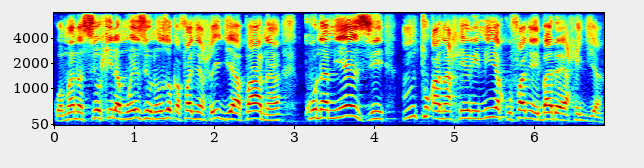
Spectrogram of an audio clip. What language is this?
Swahili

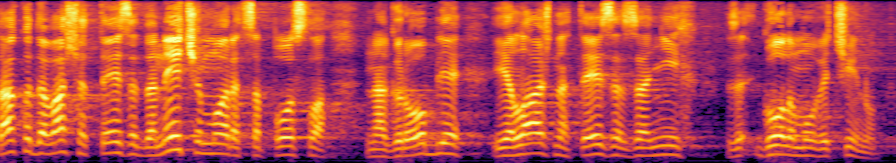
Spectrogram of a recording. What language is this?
Croatian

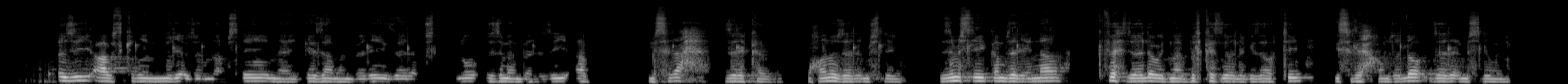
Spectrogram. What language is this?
Tigrinya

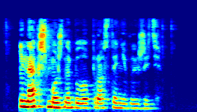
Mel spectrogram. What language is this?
Belarusian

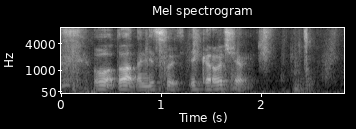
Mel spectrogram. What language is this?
Russian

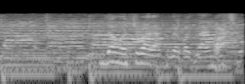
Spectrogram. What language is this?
Japanese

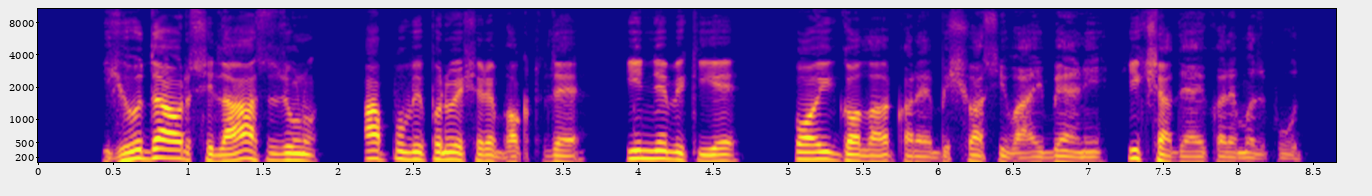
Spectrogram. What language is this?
Kullu Pahari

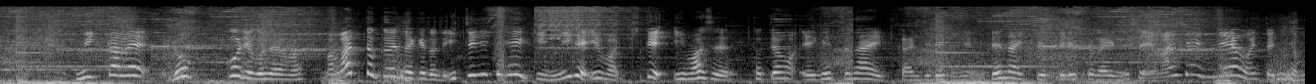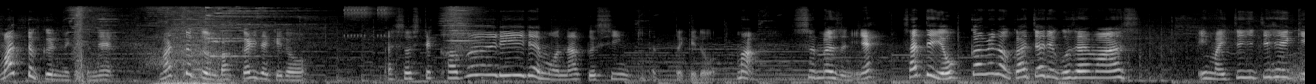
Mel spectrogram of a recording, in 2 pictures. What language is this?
Japanese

